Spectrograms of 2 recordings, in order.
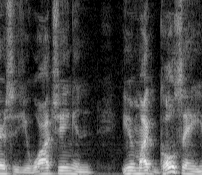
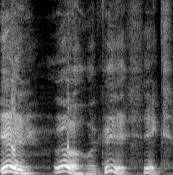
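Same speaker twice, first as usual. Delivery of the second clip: talking mid-yawn, words stretched out; 4 semitones higher, 5 dB louder than usual. Trying to stay awake while recapping the matches for listeners, yawning. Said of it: "Forgive me for yawning".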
